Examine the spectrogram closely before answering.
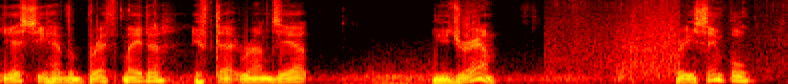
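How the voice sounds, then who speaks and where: A man with an Australian accent and a medium-pitched voice, relaxed in tone, with lively intonation, very even loudness, a fairly slow pace, and long, frequent pauses. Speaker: video game streamer. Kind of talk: gameplay commentary. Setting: at computer with headset. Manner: casual, relaxed.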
